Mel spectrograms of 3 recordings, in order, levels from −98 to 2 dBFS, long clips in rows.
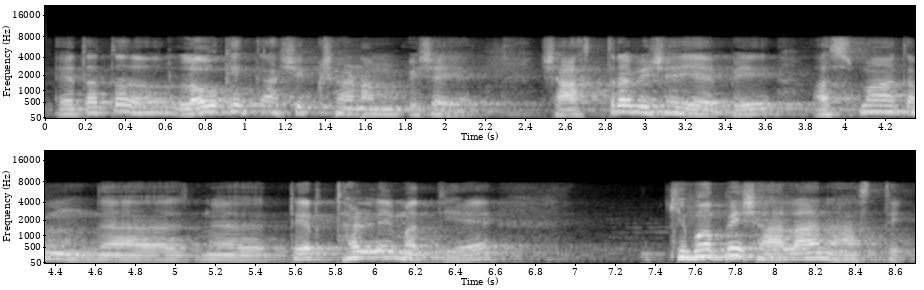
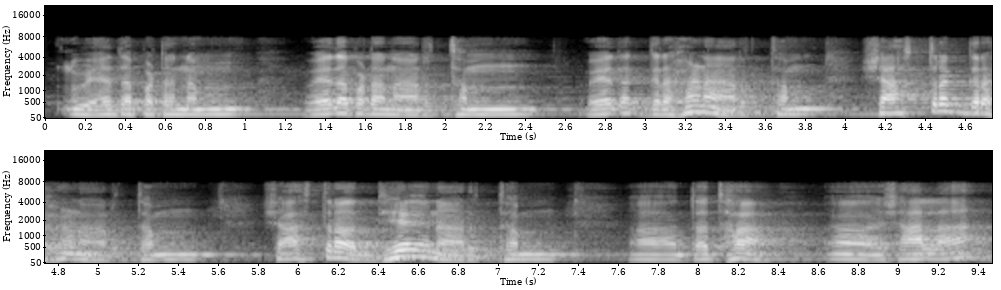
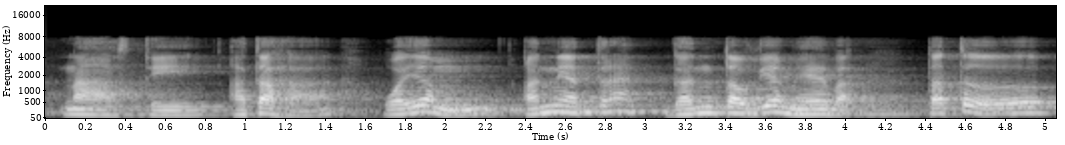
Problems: none marked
